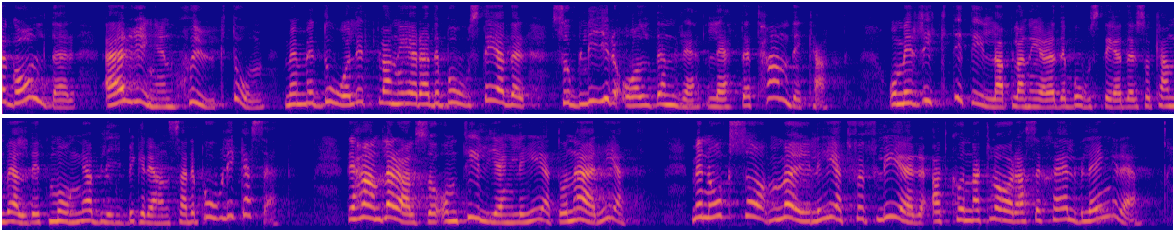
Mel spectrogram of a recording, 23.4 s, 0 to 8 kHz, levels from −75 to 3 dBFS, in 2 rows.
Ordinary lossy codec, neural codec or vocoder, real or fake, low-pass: none; vocoder, 22.05 kHz, 80 mel bands, WaveNeXt; fake; 7.2 kHz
